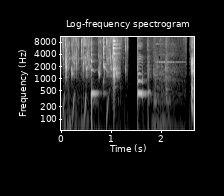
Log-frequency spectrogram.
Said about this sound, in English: Let's pop this open. All right. Here goes the cork pop.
